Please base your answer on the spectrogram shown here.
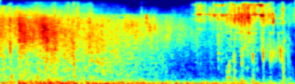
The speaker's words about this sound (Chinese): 但又一道更加猛烈的能量波在兽人们面前发生了爆炸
